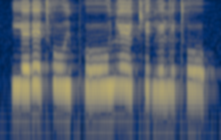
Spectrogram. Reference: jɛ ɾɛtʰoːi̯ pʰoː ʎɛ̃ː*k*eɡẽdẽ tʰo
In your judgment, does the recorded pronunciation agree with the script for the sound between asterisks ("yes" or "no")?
no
